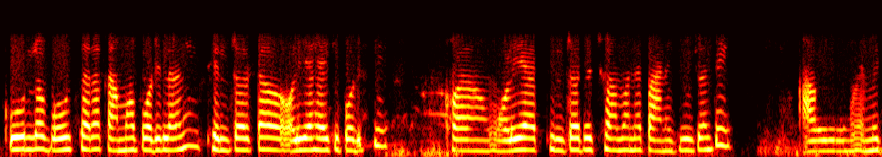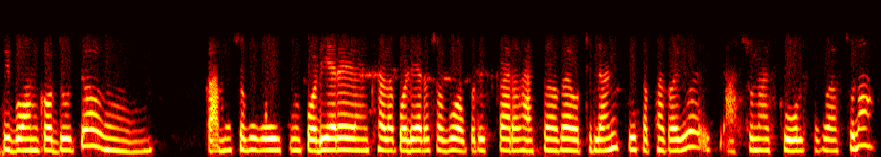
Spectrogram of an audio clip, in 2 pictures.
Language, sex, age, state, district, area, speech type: Odia, female, 18-30, Odisha, Balasore, rural, conversation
